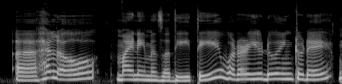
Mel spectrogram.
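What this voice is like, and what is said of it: Put-on Indian accent. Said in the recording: “Do an Indian accent for us.”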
